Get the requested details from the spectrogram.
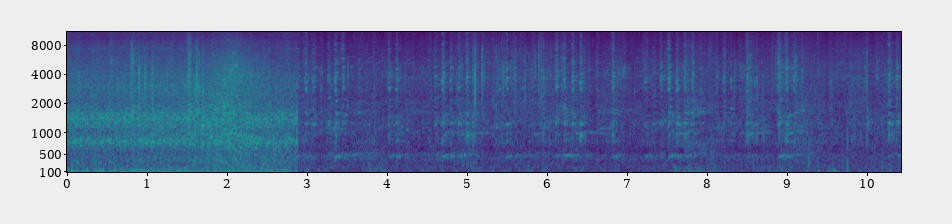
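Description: Bicycle tyres roll over asphalt.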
